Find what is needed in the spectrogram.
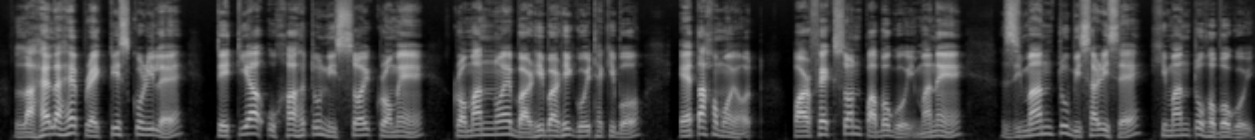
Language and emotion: Assamese, neutral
